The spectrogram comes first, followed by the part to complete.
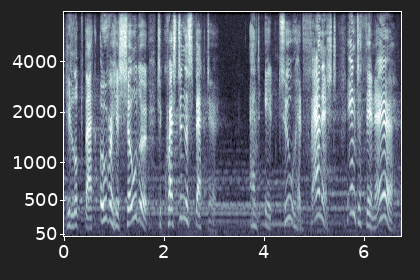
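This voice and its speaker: A man's voice: high-pitched, very animated, a little slow, pushed and bright. A man narrating a radio play in a dramatic, scripted storytelling style. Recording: long reverb with music underneath.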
